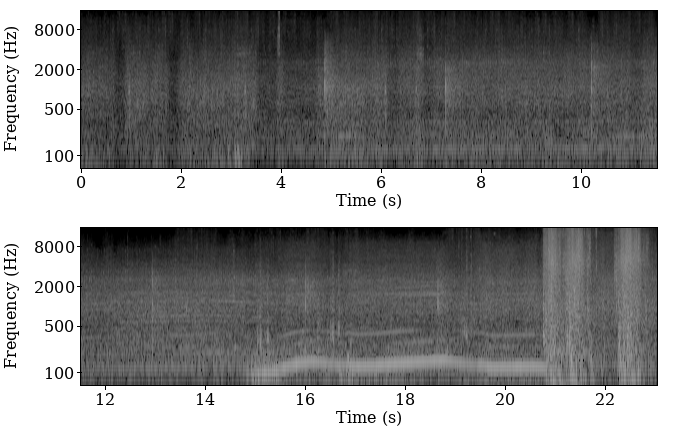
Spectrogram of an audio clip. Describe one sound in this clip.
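A car engine hums steadily and revs up as the car drives over rough ground.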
